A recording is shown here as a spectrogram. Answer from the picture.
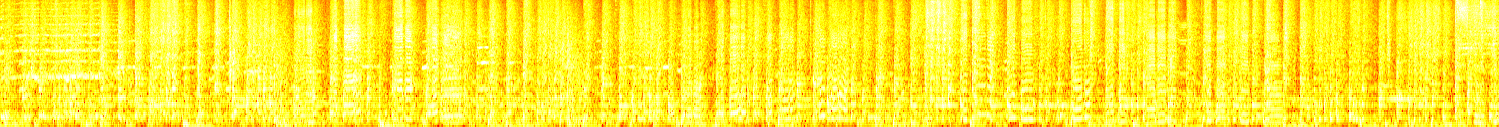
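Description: Mexican brass band (banda de viento) playing loudly: brass with sousaphone bass over a steady beat of snare drum, bass drum and crash cymbals.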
